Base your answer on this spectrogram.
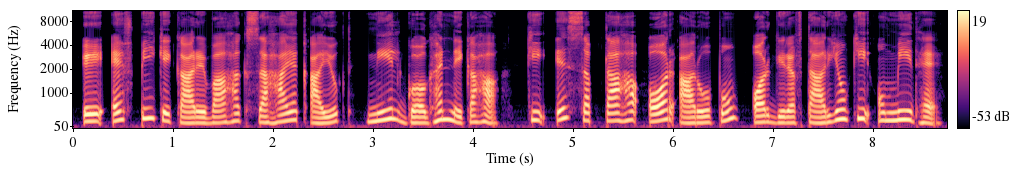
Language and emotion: Hindi, neutral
